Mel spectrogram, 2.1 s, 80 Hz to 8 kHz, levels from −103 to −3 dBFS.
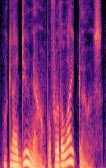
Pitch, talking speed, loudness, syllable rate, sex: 120 Hz, 255 wpm, -16 LUFS, 5.9 syllables/s, male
